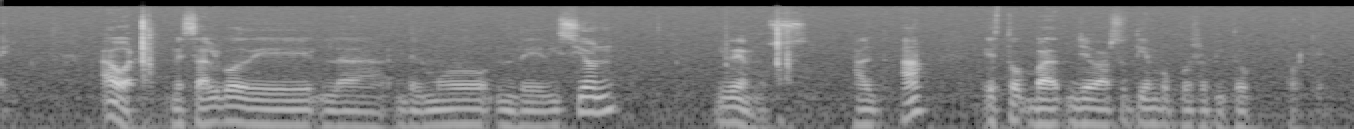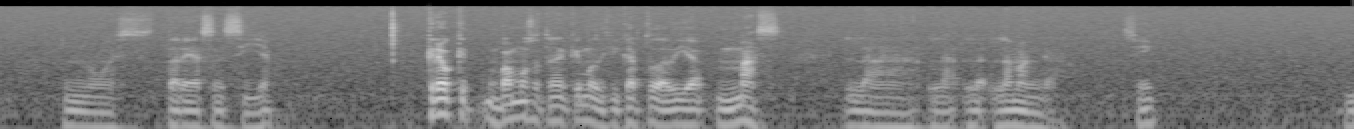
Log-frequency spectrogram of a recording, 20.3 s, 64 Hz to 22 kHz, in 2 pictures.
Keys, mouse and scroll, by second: 0.4-1.0 scroll down 1, 1.0 Tab, 1.5-3.3 drag, 3.8-5.2 drag, 5.8 alt+a.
